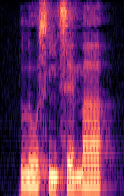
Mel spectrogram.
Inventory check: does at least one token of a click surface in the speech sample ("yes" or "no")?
no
